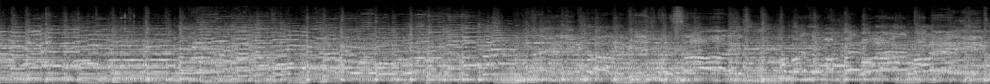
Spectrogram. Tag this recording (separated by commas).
Music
